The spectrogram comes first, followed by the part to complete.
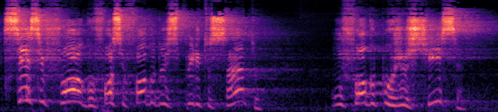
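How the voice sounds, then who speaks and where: The sermon comes in a very high, somewhat bright voice, unhurried and lively in intonation, under a church hall's long reverb. The man acts out family fights loudly and keeps asking the congregation whether they agree.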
